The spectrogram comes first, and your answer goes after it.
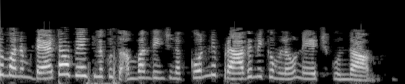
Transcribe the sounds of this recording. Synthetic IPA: umɐnɐmɖɛːʈaːbeːsulɐkusɐ̰mbɐnd̪ʱiɲt͡ʃinɐko̞nːipɾaːt̪ʰɐmikɐmloːne̞ːɾt͡ʃu̥kund̪aːm

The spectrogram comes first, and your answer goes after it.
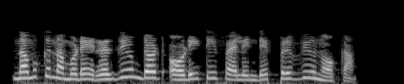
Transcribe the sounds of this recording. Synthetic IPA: nɐmukːɨnɐmːuɽe̞rezjuːmɖoːʈːoːɽiʈːifɐjlinde̞priʋjuːno̞ːkːa̰ːm

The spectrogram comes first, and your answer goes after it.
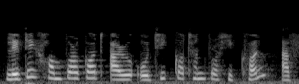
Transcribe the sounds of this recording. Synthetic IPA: letekxɔmpɔɹkɔtʰaɹuʔodʱikːɔtʰɔnpɹoxikʰːɔnas

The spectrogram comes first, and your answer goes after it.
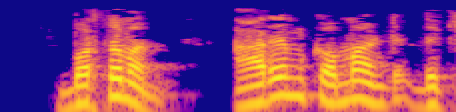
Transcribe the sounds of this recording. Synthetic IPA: bɔɾt̪ɔman | aɾemkɔmaɳɖd̪ekʰ

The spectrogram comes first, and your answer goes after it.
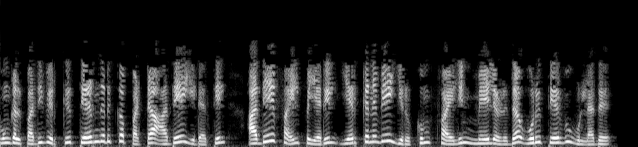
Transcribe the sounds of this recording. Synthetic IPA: ʊŋɡɐɭpɐðɪʋɪrkɯt̪eːɾnd̪ɛɽɯkːɐpːɐʈːɐɐðeːɪɽɐt̪ːɪl | ʔɐðeːfɐɪɪlpɛjɐɾɪleːrkɐnɐʋeːɪɾɯkːɯmfɐɪlɪnmeːlɛɻɯðɐɔɾɯt̪eːɾʋɯʊɭːɐðɯ

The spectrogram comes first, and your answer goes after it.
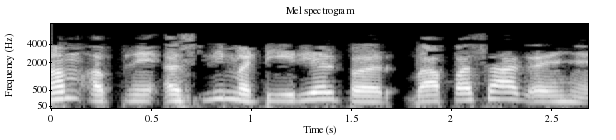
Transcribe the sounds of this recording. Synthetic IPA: ɦɐmɐpneʔɐslimɐʈiːɾijəlpɐɾʋaːpəsaːɡɐeɦɛ̃ː

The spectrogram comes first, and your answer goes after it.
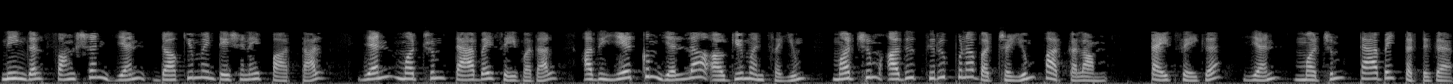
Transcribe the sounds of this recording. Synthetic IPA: niːŋɡɐɭfɐŋkʂɐnɛnɖaːkjʊmɛɳʈeːʂɐnɐɪpːaːɾt̪aːl | ɛnmɐʈrɯmʈaːbɐɪsɛjʋɐðaːl | ɐðɯeːrkɯmɛlːaːʔɐɾɡjʊmɛɳʈsɐjɯmː | ɐʈrɯmɐðɯt̪ɪɾɯpːɯɳɐʋɐʈrɐjɯmpaːɾkɐlaːm | ʈɐɪpsɛjɣɐ | ɛnmɐʈrɯmʈaːbɐɪt̪ːɐʈːɯɣɐ

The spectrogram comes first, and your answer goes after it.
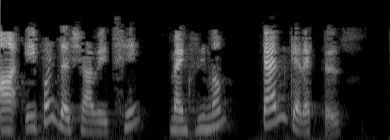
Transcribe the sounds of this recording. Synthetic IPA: ãʔepəɳd̪əɾʃaʋet͡ʃʰe | mɛɡziməm | ʈɛnkɛɾɛk̚ʈəɾs

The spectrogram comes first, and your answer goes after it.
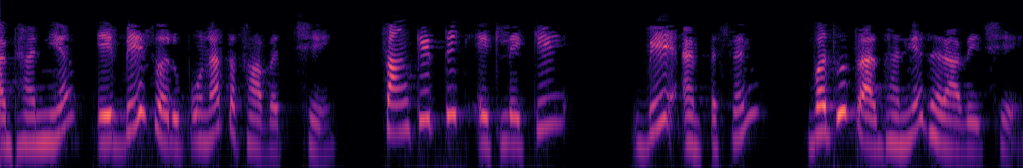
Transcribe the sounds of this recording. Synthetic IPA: ad̪ʱanjəebesʋəɾuponat̪əfaʋət̪̚t͡ʃʰe | sãŋket̪ikeʈleke | beɛ̃mpəsən | ʋəd̪ʱupɾad̪ʱanjəd̪ʱəɾaʋet͡ʃʰe

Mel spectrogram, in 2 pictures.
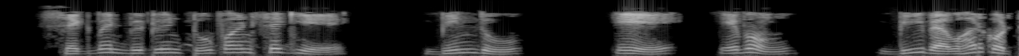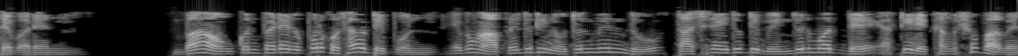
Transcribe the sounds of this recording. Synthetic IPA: seɡmeɳʈ̚biʈwinʈupɔjɳʈseɡije | bind̪ʱu | e | eboŋ | bibɛboɦaɾkoɾt̪epaɾen | baɔŋkonpɛʈeɾupoɾkot̪ʰaoʈipuneboŋapnid̪uʈ̬inot̪unbind̪ʱut̪at͡ɕʰaɾaejd̪uʈ̬ibind̪uɾmod̪ʱːeɛk̚ʈiɾekʰːaŋʃopaben

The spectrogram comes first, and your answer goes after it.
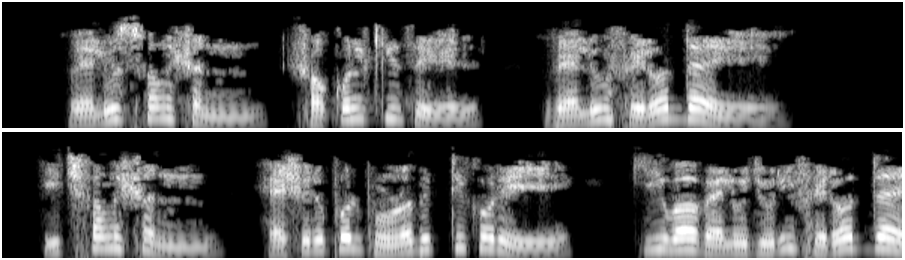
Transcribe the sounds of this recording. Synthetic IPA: ʋɛljusfaŋkʃənʃɔkɔlkid͡zeɾ | ʋɛljufeɾɔt̪̚d̪ae | it͡ɕfaŋkʃən | hɛɕeɾupɔɾpuɾɳəbʱit̪ːikɔɾe | kĩʋaʋɛlud͡ʑuɾifeɾɔt̪̚d̪ɛ

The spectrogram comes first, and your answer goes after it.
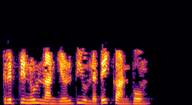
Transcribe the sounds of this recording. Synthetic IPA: kɪɾɪp̚ʈɪnʊlnaːnɛɻɯðɪjɯɭːɐðɐɪkːaːɳboːm

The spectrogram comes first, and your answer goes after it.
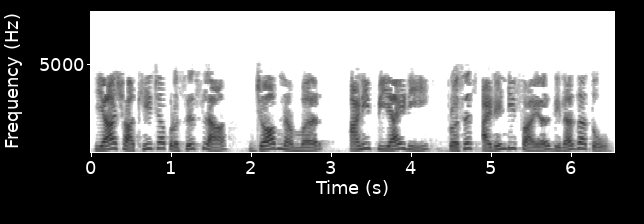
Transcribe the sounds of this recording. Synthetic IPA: jaɕakʰet͡ɕjapɾɔsesla | d͡ʑɔbnəmbəɾ | aɽ̃ipiajɖi | pɾɔsesajɖeɳʈifajəɾd̪ilad͡zat̪o

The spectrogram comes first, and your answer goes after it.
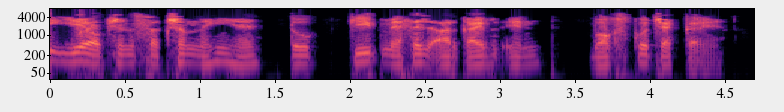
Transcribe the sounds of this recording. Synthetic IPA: jeɔːpʃənzsɐkʃəmnɐɦĩɦɛ̃t̪oː | kiːpmɛːsed͡ʒa̰ːɾkaːɪbzɪ̰n | bɔːkskot͡ʃɛːkːɐ̰ɾḛ̃ː

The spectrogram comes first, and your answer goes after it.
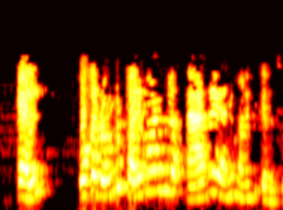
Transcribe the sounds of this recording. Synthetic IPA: el | ɔkːɐɾe̞ɳɖupɐɾimaːɽɐʋulɐaːɾːeːɐnimɐnɐk̬ʲːit̪e̞lisːu

